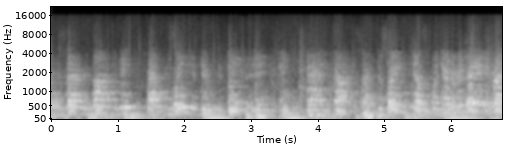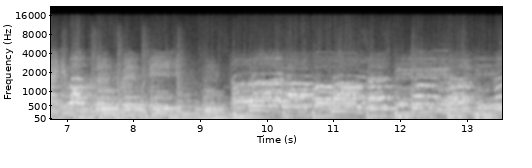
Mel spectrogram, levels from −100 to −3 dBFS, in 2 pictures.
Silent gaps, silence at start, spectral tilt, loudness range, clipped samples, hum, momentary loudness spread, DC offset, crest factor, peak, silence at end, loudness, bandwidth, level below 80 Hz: none; 0 s; -7.5 dB/octave; 3 LU; under 0.1%; none; 5 LU; under 0.1%; 14 dB; -2 dBFS; 0 s; -18 LUFS; 15.5 kHz; -32 dBFS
